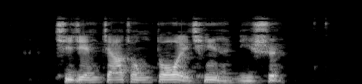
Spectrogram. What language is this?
Chinese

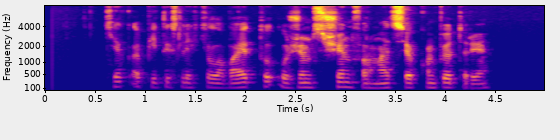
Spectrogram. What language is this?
Lithuanian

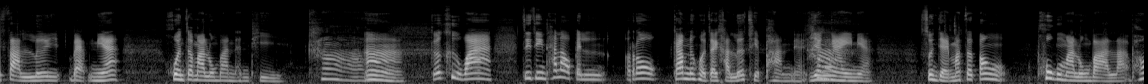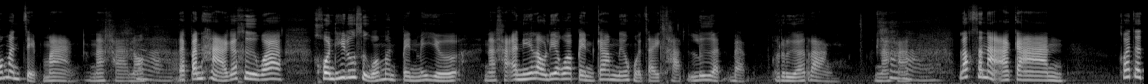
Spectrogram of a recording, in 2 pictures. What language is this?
Thai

